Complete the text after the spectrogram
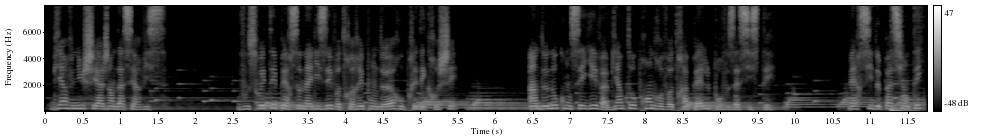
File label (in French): audio modele femme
